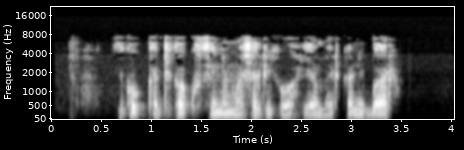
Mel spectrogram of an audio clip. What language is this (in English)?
Swahili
